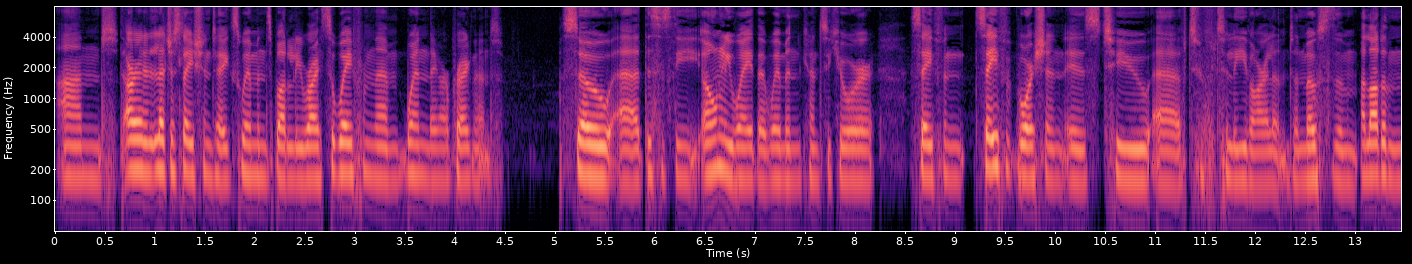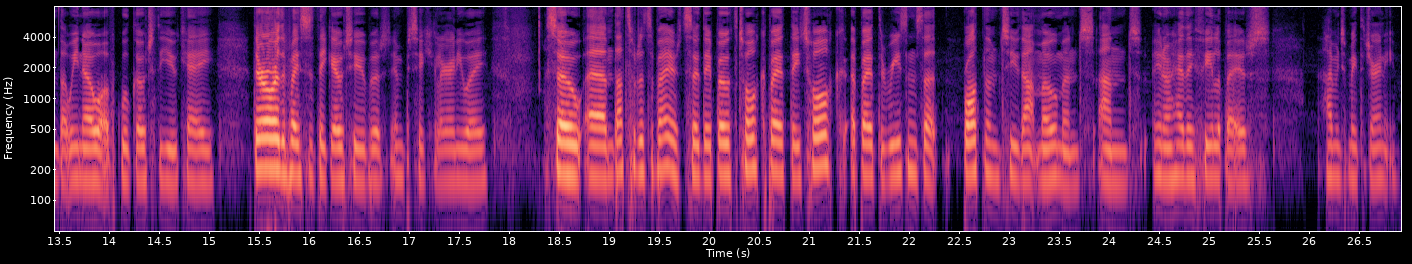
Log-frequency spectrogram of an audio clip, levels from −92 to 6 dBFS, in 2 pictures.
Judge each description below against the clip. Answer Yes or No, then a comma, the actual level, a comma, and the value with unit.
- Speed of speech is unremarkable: No, fast, 220 wpm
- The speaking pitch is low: No, medium, 170 Hz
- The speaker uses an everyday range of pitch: No, narrow, 2.2 semitones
